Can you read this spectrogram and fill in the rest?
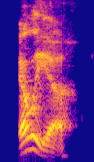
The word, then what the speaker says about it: Elia: Eli, not Elliot. Eli. – Elia. – It's Elia because how do you say his you name? Say Elliot. – actually, Say, actually, you say Elia. Elia. – Okay, Elia Kazan. – You hit the E.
